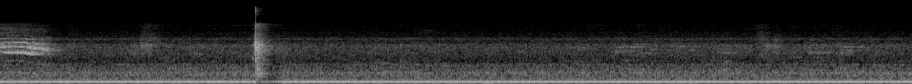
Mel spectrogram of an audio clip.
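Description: Steady low electric fan hum. One sharp click comes about two and a half seconds in.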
